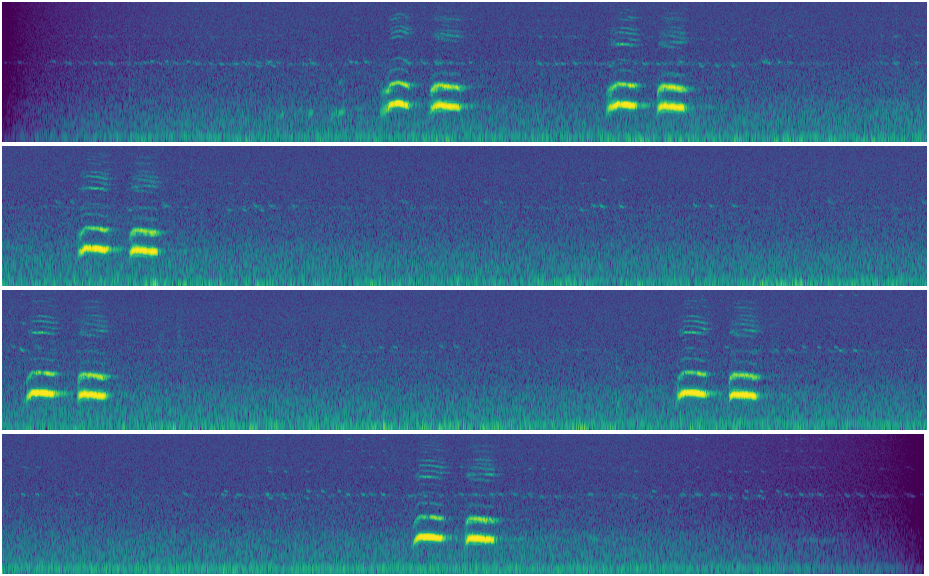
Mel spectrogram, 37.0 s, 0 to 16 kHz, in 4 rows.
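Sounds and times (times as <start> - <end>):
Ninox novaeseelandiae owl calling: 2.7 - 4.9, 6.0 - 7.2, 10.0 - 11.0, 18.7 - 19.8, 25.2 - 26.5, 31.8 - 33.8.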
